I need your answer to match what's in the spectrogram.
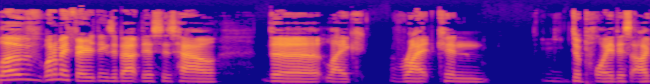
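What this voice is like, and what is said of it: Usual voice. Nothing is said of it.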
